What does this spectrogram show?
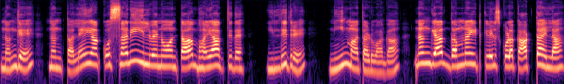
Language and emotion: Kannada, fearful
